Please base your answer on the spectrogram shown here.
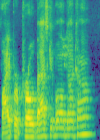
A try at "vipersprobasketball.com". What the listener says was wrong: Vipers with an S, vipersprobasketball.com.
